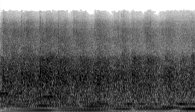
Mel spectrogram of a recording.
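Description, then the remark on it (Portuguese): A church audience applauds Jesus loudly and continuously, a dense wash of many hands clapping together with a steady, sustained roar and faint low tones underneath. “Vamos aplaudir Jesus bem alto então, gente?”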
